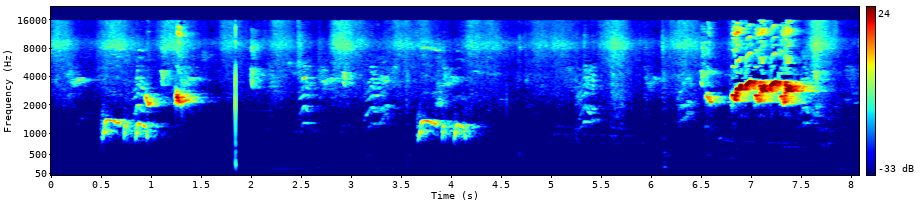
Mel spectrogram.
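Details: Zebra dove song used as a lure for trapping other zebra doves: short descending buzzy notes repeated twice, with higher chirps from other birds and a sharp click.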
